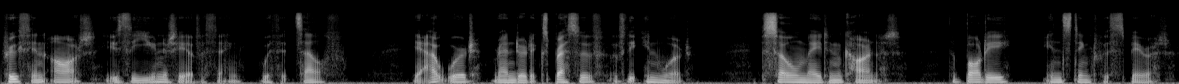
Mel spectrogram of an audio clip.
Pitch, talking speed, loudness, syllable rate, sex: 105 Hz, 135 wpm, -24 LUFS, 4.8 syllables/s, male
